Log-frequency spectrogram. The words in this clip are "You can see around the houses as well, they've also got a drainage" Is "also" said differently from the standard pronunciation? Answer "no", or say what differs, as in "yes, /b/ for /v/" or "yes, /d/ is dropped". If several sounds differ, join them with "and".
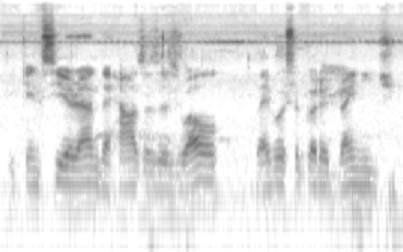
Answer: no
